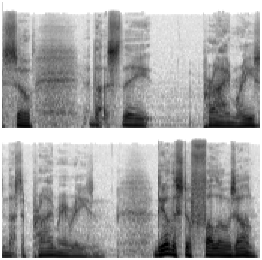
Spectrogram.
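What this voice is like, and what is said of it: Slightly softened Lancashire accent. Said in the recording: “my accent might have been rounded a bit, but I'm still uh, from Lancashire”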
